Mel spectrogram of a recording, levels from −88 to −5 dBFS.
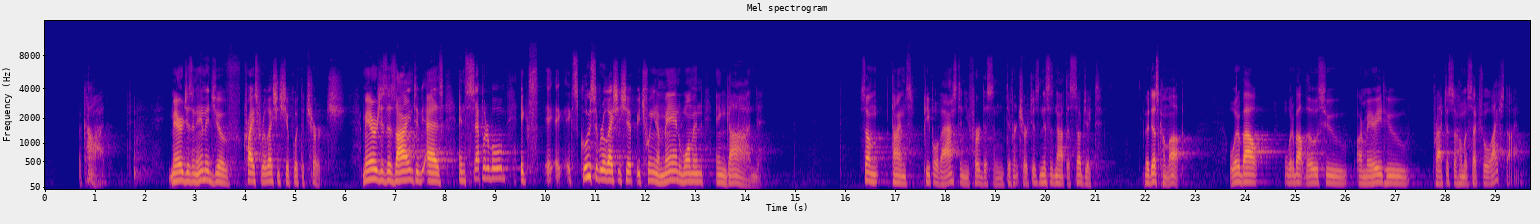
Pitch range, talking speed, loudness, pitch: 110-145 Hz, 125 wpm, -33 LUFS, 125 Hz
